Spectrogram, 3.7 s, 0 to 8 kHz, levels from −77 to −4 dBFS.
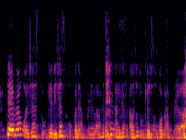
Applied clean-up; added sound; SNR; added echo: none; none; none; reverberation time 0.3 s.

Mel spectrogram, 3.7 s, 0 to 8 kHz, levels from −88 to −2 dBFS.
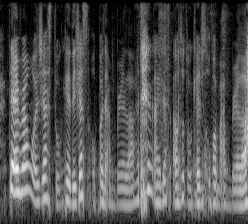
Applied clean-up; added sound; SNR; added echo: none; none; none; none.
